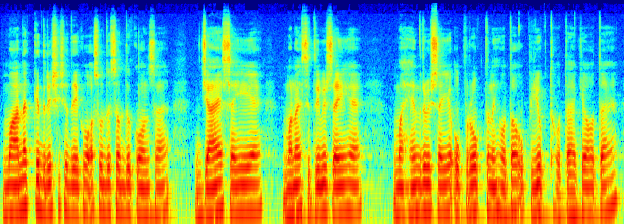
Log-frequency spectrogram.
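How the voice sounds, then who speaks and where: A man with a North Indian Hindi accent teaching exam-prep grammar in a steady, flat delivery. His voice is dark and mellow, and he works through each question methodically, repeating the answers. His phrases often trail off softly at the end. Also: medium pitch, normal speed. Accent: Hindi-speaking North Indian. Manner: explains step by step, repeats answers, often says "ok".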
